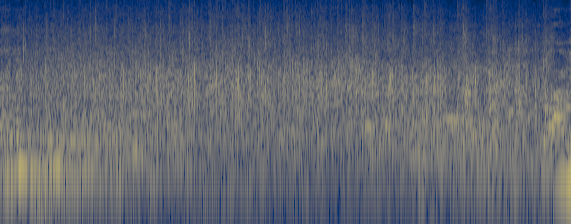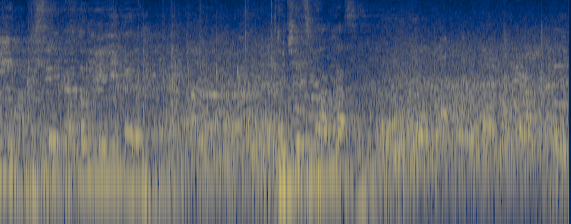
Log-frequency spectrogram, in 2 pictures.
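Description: A man sings loudly through a microphone in a large echoing hall.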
